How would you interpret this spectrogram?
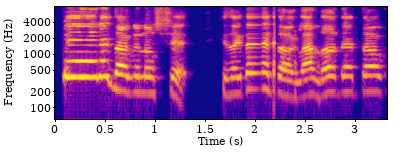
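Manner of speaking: high, loud, slow scoff at the dog; dismissive son. Retold or imitated. Steven's son laughing off the dog with a high scoff. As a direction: brush it off like it's nonsense.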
